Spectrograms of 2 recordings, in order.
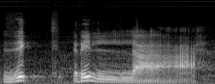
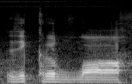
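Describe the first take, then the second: First: The l in Allah is thin and light. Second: The l in Allah is thick and heavy. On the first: The speaker calls it right. "harus dibaca dengan tarkik zikrillah. Ya, ringan saja" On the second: The speaker calls it wrong. "tadi dibaca zikrullah, ah, tidak mau dia"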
